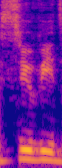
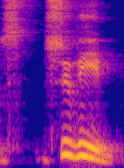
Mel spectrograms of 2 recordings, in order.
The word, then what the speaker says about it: sous vide: Iron Chef and the competitions, they were using sous vides a lot in the last 5 years.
